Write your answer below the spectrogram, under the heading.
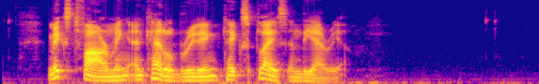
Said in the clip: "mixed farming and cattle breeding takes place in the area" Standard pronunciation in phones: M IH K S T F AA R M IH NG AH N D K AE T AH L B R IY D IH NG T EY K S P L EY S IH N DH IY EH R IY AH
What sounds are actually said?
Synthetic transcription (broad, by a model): M IH K S T F AA R M IH NG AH N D K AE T L B R IY D IH NG T EY K S P L EY S IH N DH IY EH R IY AH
